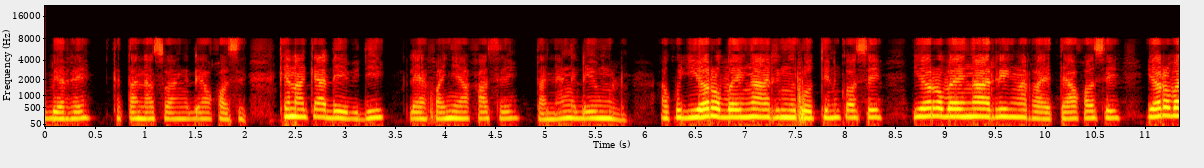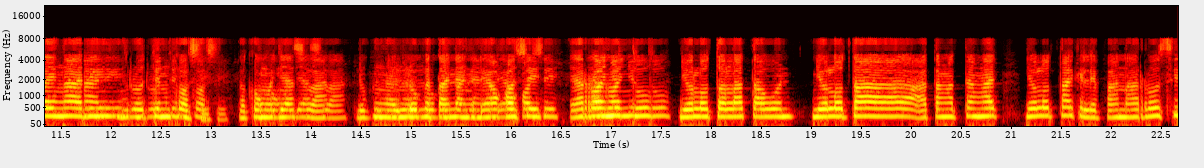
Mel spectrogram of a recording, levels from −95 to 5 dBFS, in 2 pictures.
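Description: Throughout, the speech sounds grainy and rough with nothing above 8.1 kHz, likely from heavy Opus compression at a low bitrate, around 12 kbps in CELT mode. From 11.73 s to 17.59 s a doubled audio track appears: an undecayed copy about 5 dB quieter trails by roughly 150 ms, starting abruptly just before "nyieloto lotion ny’oloto aa" and stopping abruptly.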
